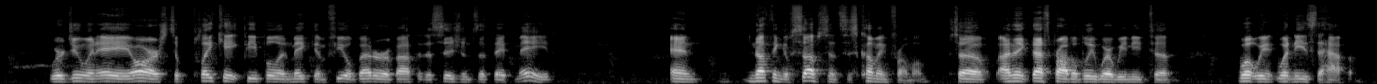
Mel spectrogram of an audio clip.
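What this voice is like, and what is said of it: Alabama Southern accent. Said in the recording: “You're from Alabama. ... You have an accent.”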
